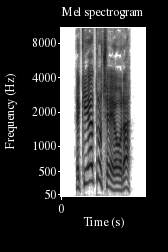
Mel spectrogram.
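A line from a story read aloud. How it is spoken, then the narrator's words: Shouted. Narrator (Italian): gridò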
